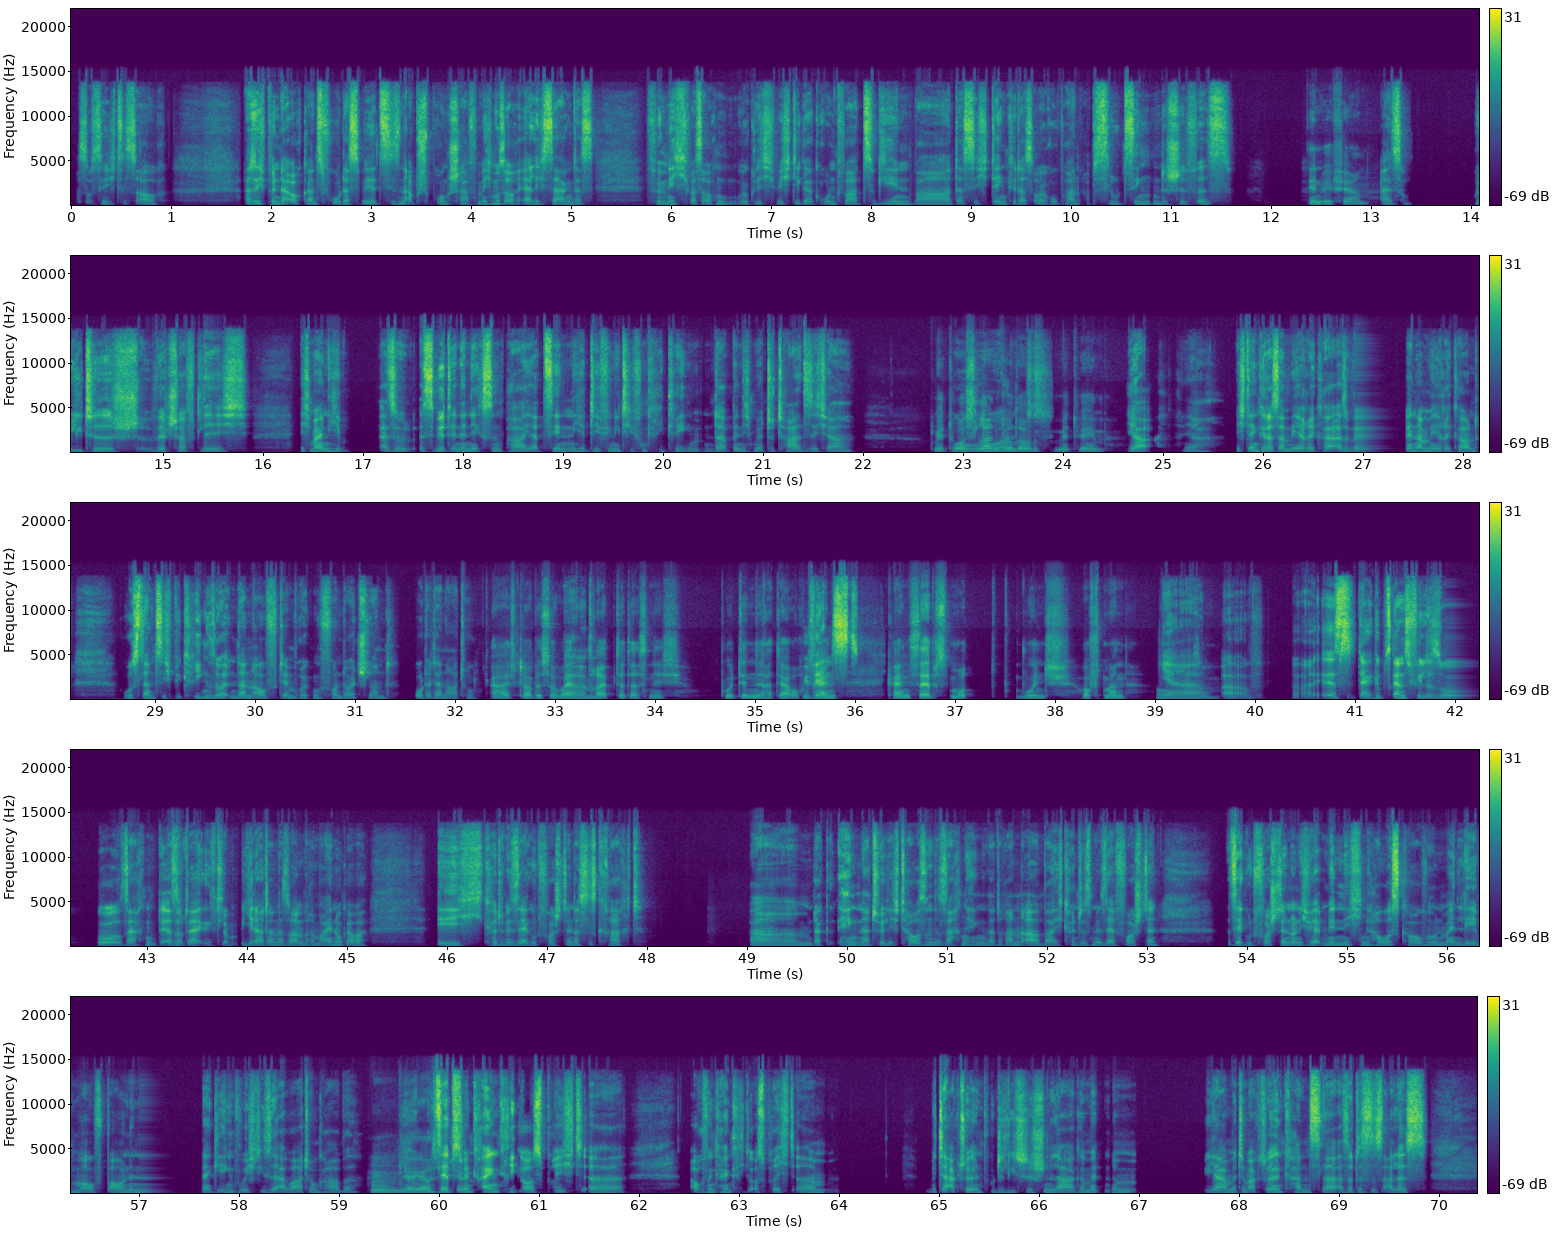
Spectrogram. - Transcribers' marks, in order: other background noise; distorted speech
- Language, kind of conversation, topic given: German, podcast, Wie hast du dich entschieden, in eine neue Stadt zu ziehen?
